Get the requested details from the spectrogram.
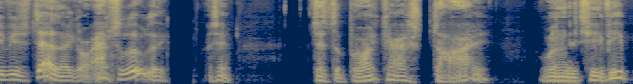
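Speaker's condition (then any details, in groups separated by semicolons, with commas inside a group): Tongue cancer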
